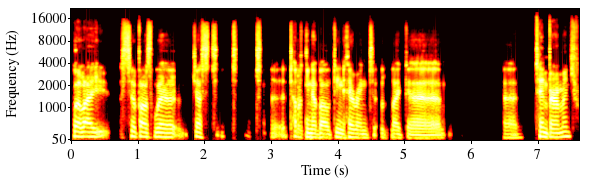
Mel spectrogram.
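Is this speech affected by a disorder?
Yes: stutter; stutter since toddler startled by big leashed dog, fluent in two languages before, childhood speech therapy; early 40s, about 40 years since onset, not the most severe but constantly on mind; fluctuates quite a lot, jaw moves when struggling to utter words, mistaken for drug use; here prolonged sounds, blocks.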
